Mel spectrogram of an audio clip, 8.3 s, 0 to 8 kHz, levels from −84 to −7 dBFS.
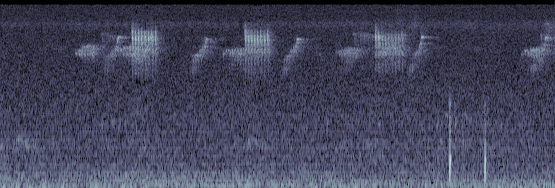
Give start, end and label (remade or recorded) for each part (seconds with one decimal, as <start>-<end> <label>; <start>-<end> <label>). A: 0.0-8.3 recorded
